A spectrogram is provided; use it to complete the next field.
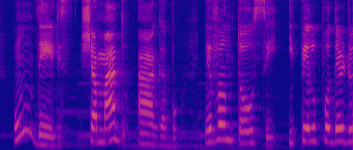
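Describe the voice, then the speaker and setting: With music in the background, the speech moves at a fairly slow pace with lively intonation. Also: woman. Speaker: Bible narrator. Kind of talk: audio Bible reading.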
